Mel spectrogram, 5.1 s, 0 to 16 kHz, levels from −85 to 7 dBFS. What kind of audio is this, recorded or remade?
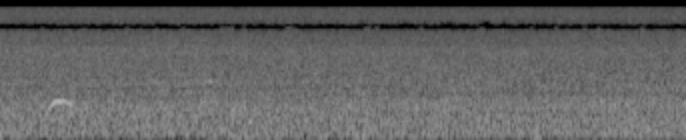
remade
